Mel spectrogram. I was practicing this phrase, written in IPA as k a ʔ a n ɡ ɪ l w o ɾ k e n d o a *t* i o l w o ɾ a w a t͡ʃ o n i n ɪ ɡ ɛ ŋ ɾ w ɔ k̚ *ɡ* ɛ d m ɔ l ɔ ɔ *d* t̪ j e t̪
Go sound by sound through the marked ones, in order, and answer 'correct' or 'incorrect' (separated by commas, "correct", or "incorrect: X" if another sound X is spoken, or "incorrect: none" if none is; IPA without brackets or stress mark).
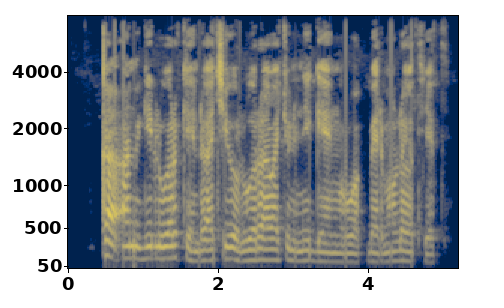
incorrect: t͡ʃ, incorrect: b, incorrect: none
